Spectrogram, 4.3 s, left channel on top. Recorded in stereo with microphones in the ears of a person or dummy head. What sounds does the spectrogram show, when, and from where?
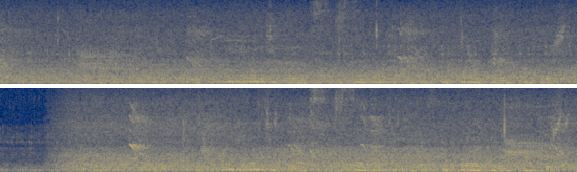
1.6 s a woman speaking: 5° right (ahead or behind), 2.5 m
